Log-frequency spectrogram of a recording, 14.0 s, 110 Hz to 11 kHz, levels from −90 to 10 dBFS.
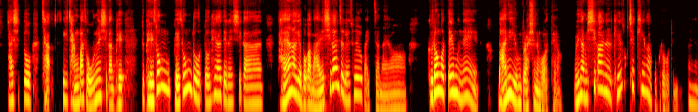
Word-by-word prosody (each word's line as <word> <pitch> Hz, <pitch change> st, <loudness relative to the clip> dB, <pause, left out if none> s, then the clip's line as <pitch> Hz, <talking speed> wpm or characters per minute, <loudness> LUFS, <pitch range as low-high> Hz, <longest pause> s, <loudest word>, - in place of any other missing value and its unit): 다시 175 Hz, +4 st, -2 dB
또 185 Hz, -2 st, +4 dB, 0.2 s
자 -, -, +1 dB, 0.3 s
이 185 Hz, -2 st, -4 dB
장 155 Hz, -1 st, -1 dB
봐서 185 Hz, +1 st, +3 dB
오는 165 Hz, +10 st, +1 dB
시간, 155 Hz, -8 st, -1 dB
배 155 Hz, 0 st, 0 dB, 0.4 s
또 195 Hz, -, -5 dB
배송 270 Hz, -, +4 dB
배송도 220 Hz, -, +3 dB
또 165 Hz, -, -2 dB
해야 225 Hz, +2 st, -1 dB
되는 175 Hz, -5 st, -4 dB
시간 160 Hz, -1 st, -3 dB, 0.3 s
다양하게 225 Hz, +4 st, +3 dB
뭐가 155 Hz, -2 st, +3 dB
많이 135 Hz, +1 st, -1 dB
시간적인 285 Hz, -, +1 dB
소요가 225 Hz, -1 st, -2 dB
있잖아요. 115 Hz, 0 st, -10 dB, 0.4 s
그런 250 Hz, +5 st, +6 dB
것 245 Hz, -3 st, +2 dB
때문에 215 Hz, -, 0 dB, 0.4 s
많이 230 Hz, +6 st, +4 dB
이용들 160 Hz, -7 st, 0 dB
하시는 135 Hz, 0 st, -2 dB
것 110 Hz, -, -3 dB
같아요. 100 Hz, -, -11 dB, 0.2 s
왜냐하면 200 Hz, +5 st, 0 dB
시간을 270 Hz, -1 st, +1 dB
계속 275 Hz, -, -5 dB
체킹하고 270 Hz, -, -4 dB
그러거든요. 115 Hz, -3 st, -13 dB, 0.2 s
어. 165 Hz, -, -11 dB
185 Hz, 350 characters per minute, -20 LUFS, 155-235 Hz, 0.4 s, 그런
